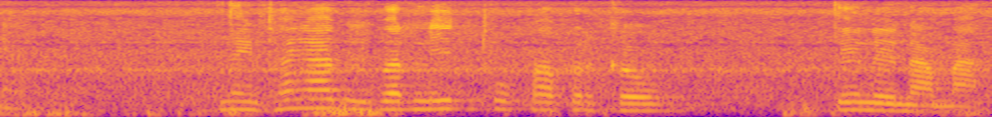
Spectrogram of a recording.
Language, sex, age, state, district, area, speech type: Bodo, female, 60+, Assam, Kokrajhar, rural, read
